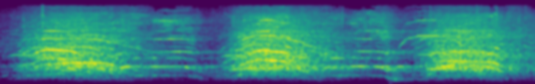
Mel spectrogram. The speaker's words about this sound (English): At this recent rally in the East Georgian town of Telavi, a crowd of thousands fills a main square and stretches far down the street.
